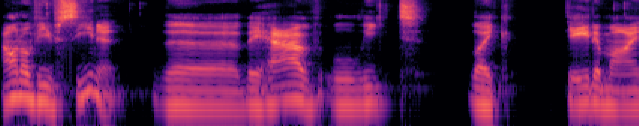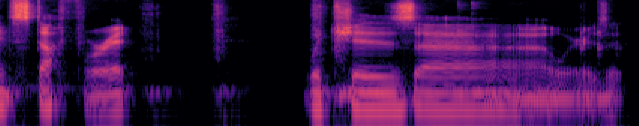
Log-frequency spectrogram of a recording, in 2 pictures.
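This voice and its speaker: A man streaming live games and reacting to clips, animated and prone to stammering and repeating words when he gets excited. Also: fairly low pitch, slow pace, creaky, a little hiss or hum. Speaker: game streamer.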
